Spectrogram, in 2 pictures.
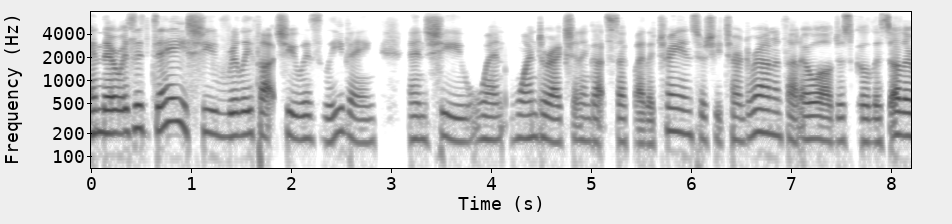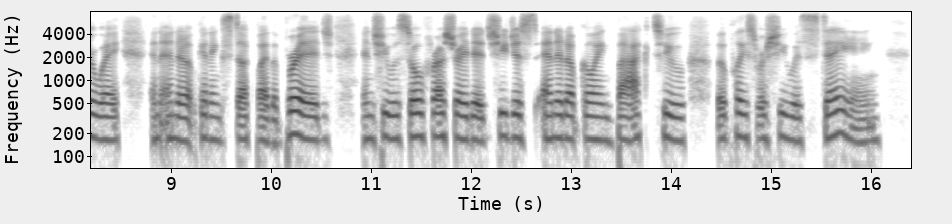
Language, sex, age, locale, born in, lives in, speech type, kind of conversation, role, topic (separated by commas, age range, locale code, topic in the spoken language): English, female, 55-59, en-US, United States, United States, conversation, podcast, guest, What helps people feel comfortable and included when joining a new community?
